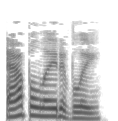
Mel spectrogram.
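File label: "appellatively", British English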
